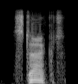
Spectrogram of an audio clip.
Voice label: "stacte", British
